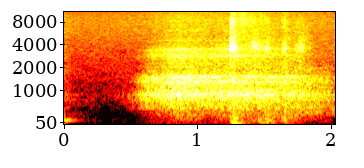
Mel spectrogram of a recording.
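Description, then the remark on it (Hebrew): A long, steady inhalation taken into the chest only during a breathing exercise, drawn in after a brief quiet moment, a breathy airy rush lasting over a second with a slight catch partway through. “מוציאים אוויר, נשימה שנייה, שאיפה, לוקחים אותה רק לבית חזה.”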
